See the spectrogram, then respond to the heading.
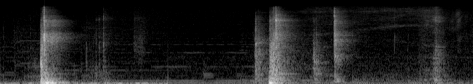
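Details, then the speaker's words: Tesla Model 3 tailgate shutting after deadening with Kilmat 50 and fireproof fabric: two deep, dull thunks with no tinny ring, almost like a German car. "but anyway if you listen when you close it sounds almost like a German car"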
